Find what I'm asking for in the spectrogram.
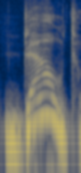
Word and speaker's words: dealt: His comic strip，他的这个连环漫画，dealt with deals 啊，D E A L，如果是现在时第三人称单数还加个 s，那么过去时就要念成 dealt with psychology，探讨的是心理学。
